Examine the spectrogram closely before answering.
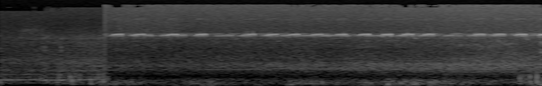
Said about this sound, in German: die Grillen zirpen, also wir haben einen herrlichen Tag. Der Wind geht ein bisschen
